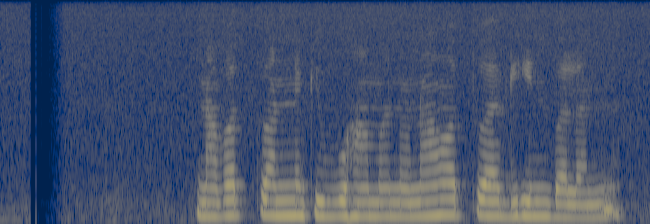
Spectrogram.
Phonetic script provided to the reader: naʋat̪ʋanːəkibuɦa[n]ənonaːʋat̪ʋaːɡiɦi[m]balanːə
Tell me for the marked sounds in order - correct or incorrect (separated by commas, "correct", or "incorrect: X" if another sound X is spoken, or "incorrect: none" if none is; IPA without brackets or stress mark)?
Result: incorrect: m, incorrect: n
